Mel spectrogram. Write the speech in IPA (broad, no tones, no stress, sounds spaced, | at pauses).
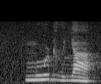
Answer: m uː ɖʱ ɵ ʎ a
